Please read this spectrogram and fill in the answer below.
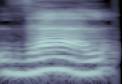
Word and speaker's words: Dhaal: In Arabic, the letter Dhal represents the sound th, similar to the th sound in this or that. But even in just what we've learned so far, we can see the importance of proper pronunciation, right? We don't want our dhal to sound like a tha, because in Arabic, changing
